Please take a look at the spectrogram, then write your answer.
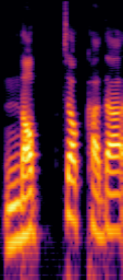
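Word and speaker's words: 넓적하다: 다시 한번 넙적하다, 넙죽하다, 넙둥글다는 리을 비읍의 넙으로 발음이 나서 원형대로 썼어요.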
